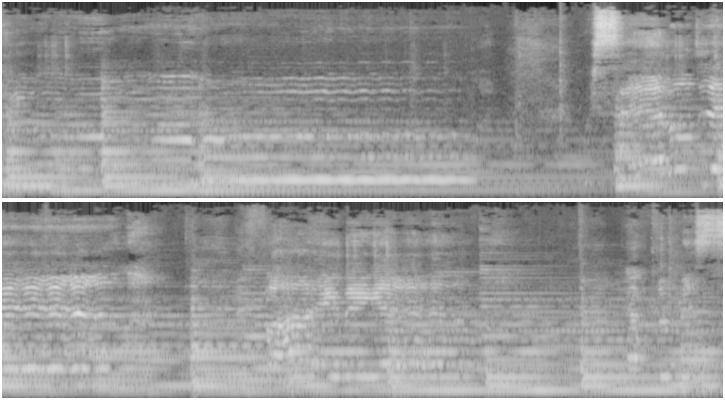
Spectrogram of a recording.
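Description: A woman singing a slow song to piano and acoustic guitar accompaniment. She holds one long note with vibrato, the music drops back briefly about three and a half seconds in, and the voice and chords return a second later.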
